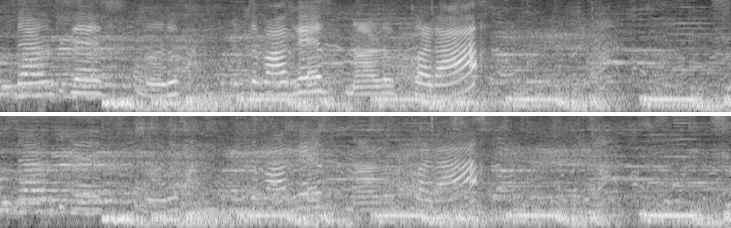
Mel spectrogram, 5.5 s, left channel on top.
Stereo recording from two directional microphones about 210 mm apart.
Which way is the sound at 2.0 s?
30° left (ahead or behind).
